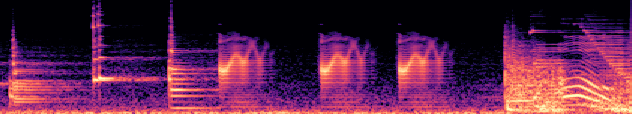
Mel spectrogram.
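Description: Comedy sound-effect music: a run of six or so short pitched notes, several bending up and back down in pitch, then a falling slide near the end.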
